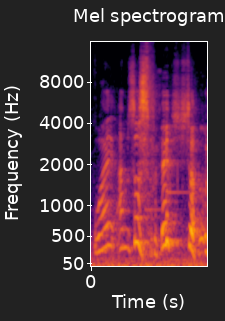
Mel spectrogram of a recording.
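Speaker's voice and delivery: slow, chuckling mock question; asking God with amused wonder; laughing disbelief. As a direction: laugh through the word special.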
